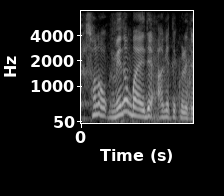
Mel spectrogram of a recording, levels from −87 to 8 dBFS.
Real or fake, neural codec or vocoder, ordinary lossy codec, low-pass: fake; codec, 16 kHz, 4 kbps, X-Codec, HuBERT features, trained on LibriSpeech; none; none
